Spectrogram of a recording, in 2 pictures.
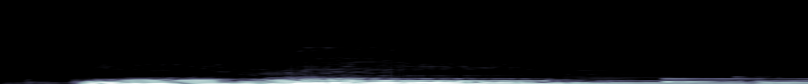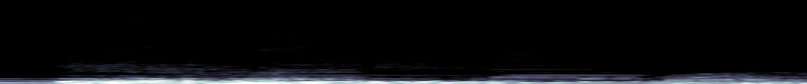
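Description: A song starting suddenly about a third of a second in: acoustic guitar strummed with voices singing held notes, swelling again twice with the start of each new line.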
